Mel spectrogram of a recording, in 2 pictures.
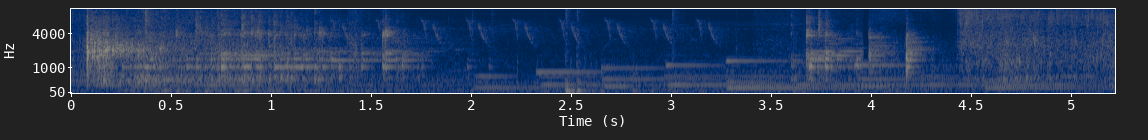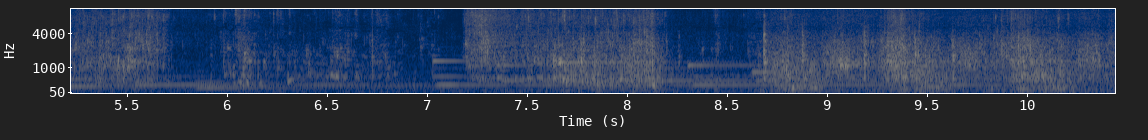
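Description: In-shell peanuts poured from a woven basket into an aluminium bowl with a loud rush at the start. Then hands swish and rub the peanuts in water, washing them, in several noisy bursts over background music.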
